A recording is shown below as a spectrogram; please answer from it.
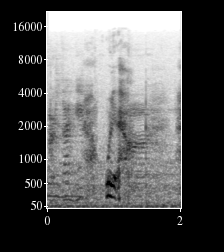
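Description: Speech only: quiet talk and a short "yeah" about a second in.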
